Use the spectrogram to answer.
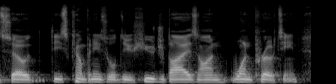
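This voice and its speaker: A man of medium pitch with vocal fry and an American accent, in a very clean recording with a silent background. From United States. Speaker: triathlete and supplement business owner. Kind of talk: casual interview chat. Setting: studio.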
